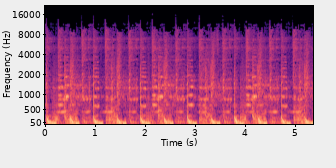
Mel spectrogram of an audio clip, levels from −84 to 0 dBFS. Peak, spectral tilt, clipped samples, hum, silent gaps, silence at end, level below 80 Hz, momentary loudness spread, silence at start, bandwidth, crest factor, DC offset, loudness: -2 dBFS; -5 dB/octave; under 0.1%; none; none; 0 s; -18 dBFS; 3 LU; 0 s; 13.5 kHz; 14 dB; under 0.1%; -16 LUFS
